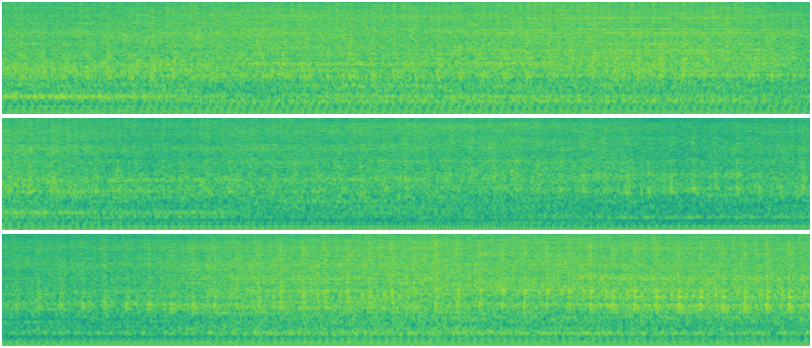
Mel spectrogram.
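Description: Steady flat-six idle with a light regular knock riding on it, about three a second, fairly even; source of the knock not pinned down. Cause suspected, not confirmed.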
